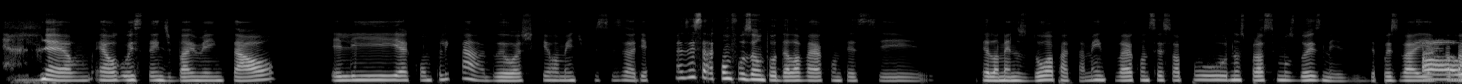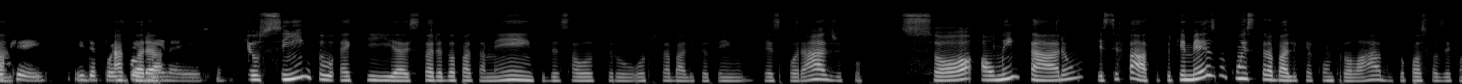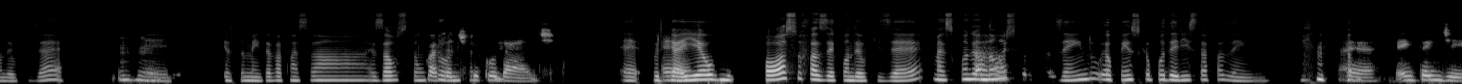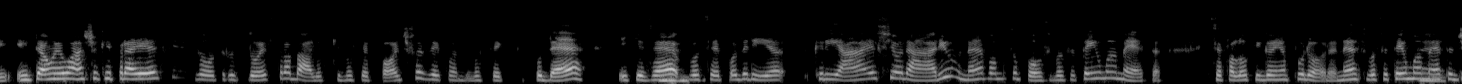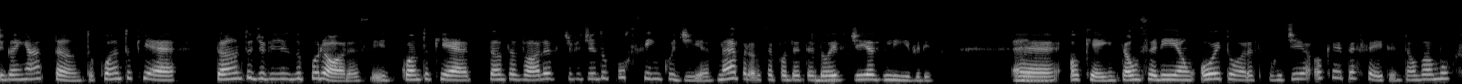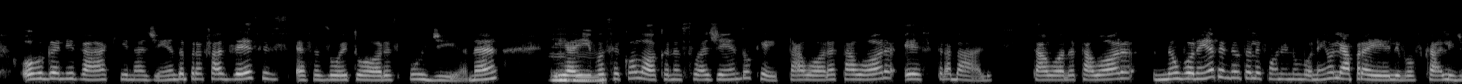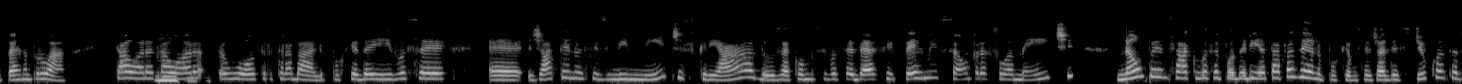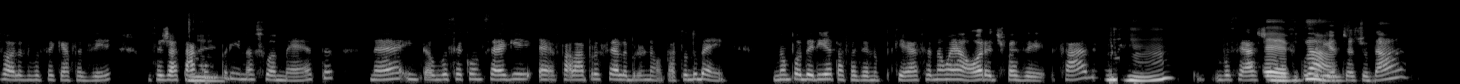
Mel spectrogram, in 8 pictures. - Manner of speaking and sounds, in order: other background noise; in English: "standby"; tapping; chuckle; laughing while speaking: "então"; unintelligible speech
- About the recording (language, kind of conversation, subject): Portuguese, advice, Como descrever a exaustão crônica e a dificuldade de desconectar do trabalho?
